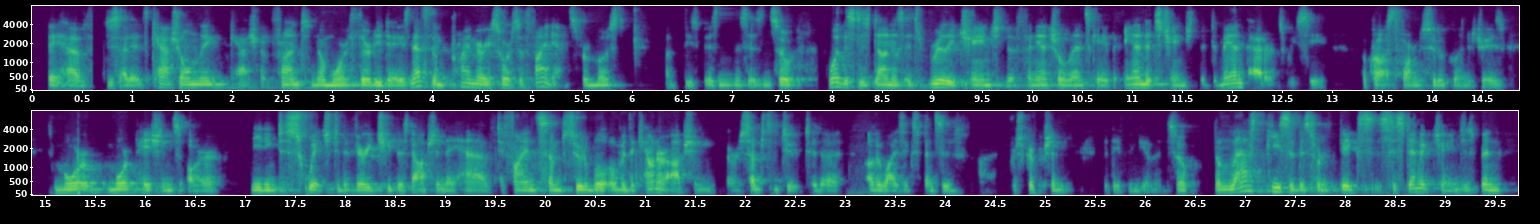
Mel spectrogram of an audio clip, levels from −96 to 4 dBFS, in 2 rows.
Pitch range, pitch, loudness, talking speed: 95-115 Hz, 105 Hz, -20 LUFS, 195 wpm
